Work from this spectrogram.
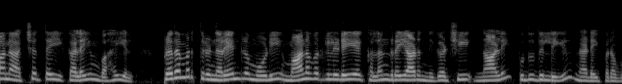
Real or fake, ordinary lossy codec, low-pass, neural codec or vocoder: fake; none; 7.2 kHz; codec, 16 kHz in and 24 kHz out, 1 kbps, XY-Tokenizer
